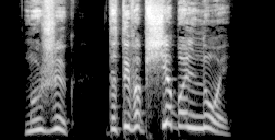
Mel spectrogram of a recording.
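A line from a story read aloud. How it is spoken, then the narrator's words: Exhaled words. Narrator (Russian): выдохнул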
